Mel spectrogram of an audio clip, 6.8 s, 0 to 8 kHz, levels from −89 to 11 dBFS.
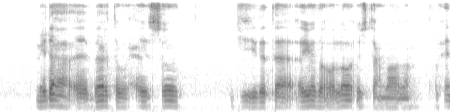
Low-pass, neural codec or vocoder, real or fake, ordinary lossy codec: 7.2 kHz; vocoder, 44.1 kHz, 128 mel bands, Pupu-Vocoder; fake; none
